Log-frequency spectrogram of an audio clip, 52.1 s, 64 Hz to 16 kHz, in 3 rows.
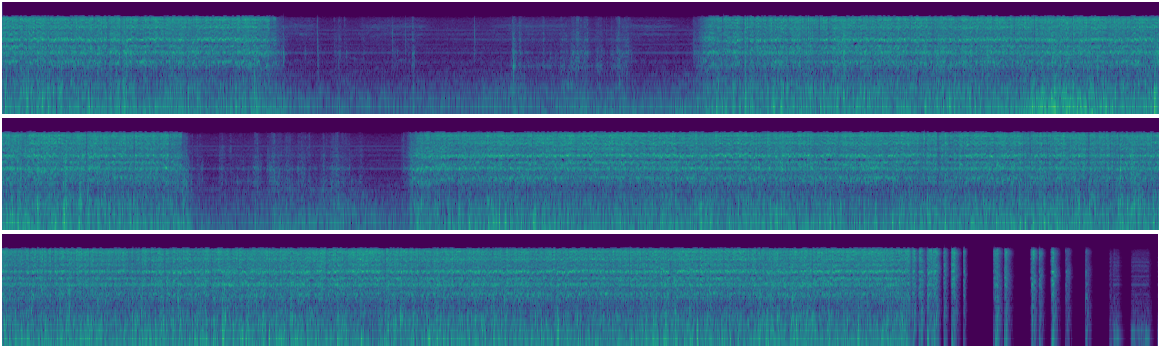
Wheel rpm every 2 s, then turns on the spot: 220, 210, 40, 0, 10, 90, 220, 220, 220, 220, 50, 40, 180, 220, 220, 220, 220, 230, 230, 220, 230, 220, 220, 230, 230, 140.
8-10 20-22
